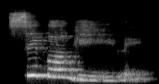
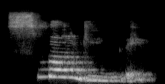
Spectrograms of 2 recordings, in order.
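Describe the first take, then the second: First: The vowel after the first S is pronounced. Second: The vowel after the first S is dropped.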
